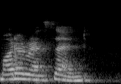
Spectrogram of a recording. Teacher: And here are the linking schwa with R. When a word ends in a schwa sound and the following word begins with any vowel sound, most speakers will join the words with R. For example, in the word mother, the second syllable is a schwa, and in the word and, it is also a schwa, so we will link the word mother and son and pronounce it like mother and son.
